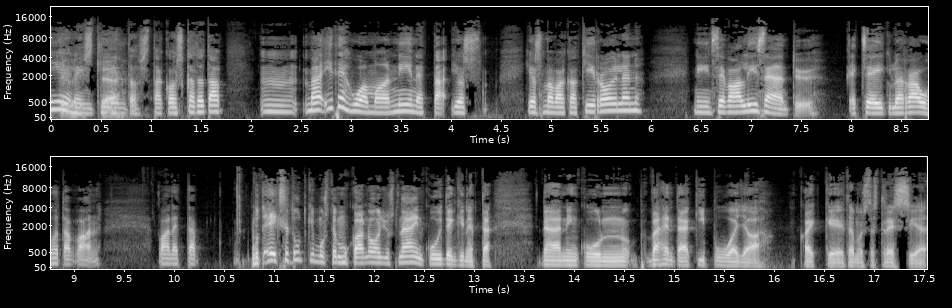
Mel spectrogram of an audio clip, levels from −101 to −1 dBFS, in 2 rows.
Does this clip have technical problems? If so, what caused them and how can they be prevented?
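No, there are no technical problems to address here.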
